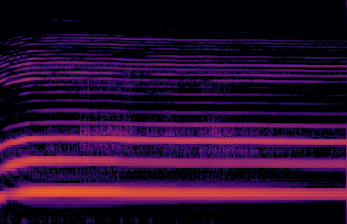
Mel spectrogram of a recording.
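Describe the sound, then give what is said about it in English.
A woman's voice imitates a wolf with one long howl that swoops up at the start and then holds a steady, clear pitch, alone against silence. She howls with her hands cupped around her mouth on a cold night in Wisconsin. “She raises her face, cups her hands around her mouth, and howls.”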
